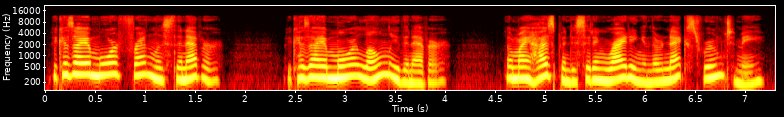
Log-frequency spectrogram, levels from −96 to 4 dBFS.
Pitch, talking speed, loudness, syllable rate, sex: 250 Hz, 215 wpm, -16 LUFS, 6.4 syllables/s, female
